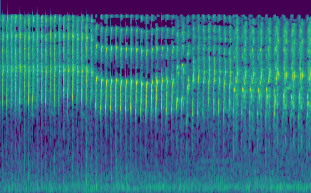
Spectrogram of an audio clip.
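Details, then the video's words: Lovebird song: a fast, unbroken stream of shrill, raspy chirps, roughly three per second, shifting slightly in pitch midway and running on steadily throughout. "AUDIO BURUNG LOVE BIRD JERNIH DAN PANJANG"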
